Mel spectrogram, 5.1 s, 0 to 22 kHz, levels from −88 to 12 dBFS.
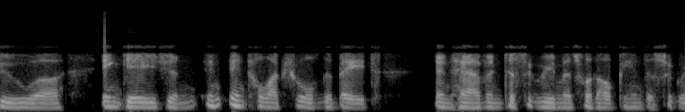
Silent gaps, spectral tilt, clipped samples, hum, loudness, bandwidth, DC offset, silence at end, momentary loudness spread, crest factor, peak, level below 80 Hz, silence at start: none; -6.5 dB/octave; under 0.1%; none; -33 LUFS; 12.5 kHz; under 0.1%; 0 s; 7 LU; 22 dB; -12 dBFS; -74 dBFS; 0 s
